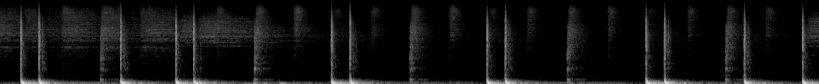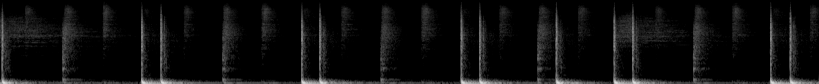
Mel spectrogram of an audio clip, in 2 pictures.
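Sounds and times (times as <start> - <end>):
kick drum: 0.0 - 4.1, 4.8 - 5.6, 6.4 - 8.8, 9.6 - 10.4, 11.2 - 11.9, 12.8 - 15.0, 15.9 - 16.3.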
